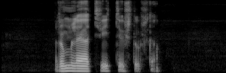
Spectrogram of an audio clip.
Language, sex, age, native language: Icelandic, male, 20-29, Icelandic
